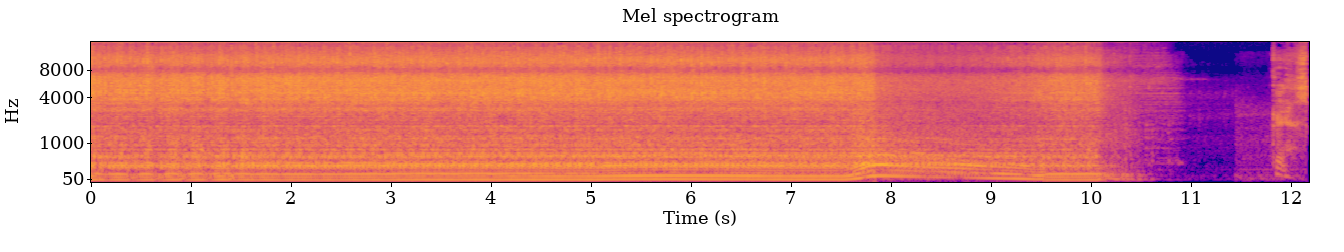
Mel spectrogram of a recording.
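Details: BMW E36 with budget turbo M52 inline-six, first start after turbo install and new oil feed/return lines: even idle, one clean rev that rises and settles, then shutdown; no knocks, rattles or misses, no oil leaks, normal healthy running.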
